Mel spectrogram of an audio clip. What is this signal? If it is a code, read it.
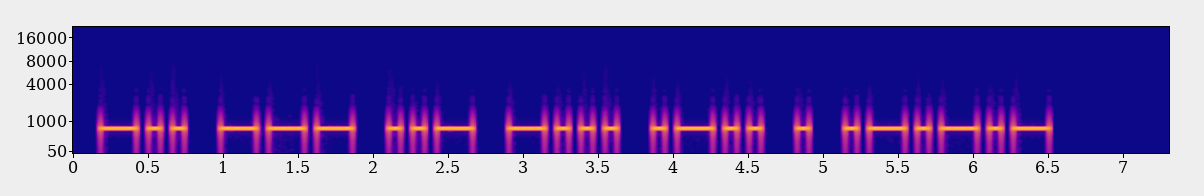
Morse code, heard as a keyed tone, about 15 wpm, 700 Hz. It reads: DOUBLE.
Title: Sentences from Top 1400 Words 15wpm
